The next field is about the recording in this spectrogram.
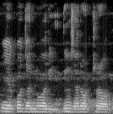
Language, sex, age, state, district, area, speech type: Odia, female, 30-45, Odisha, Sundergarh, urban, spontaneous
